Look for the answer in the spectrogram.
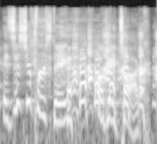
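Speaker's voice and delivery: high, laughing mock researcher; laughing impression. Host laughingly imitates researcher instructing couples. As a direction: imitate him through laughter. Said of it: "he would walk around and say".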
